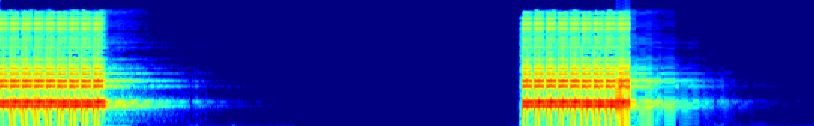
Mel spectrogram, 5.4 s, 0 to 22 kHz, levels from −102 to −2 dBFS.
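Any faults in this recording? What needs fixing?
A rebuffering stall runs from 2.00 to 3.39 s. Playback exhausted its downloaded audio, fell silent for 1.39 s, then resumed exactly where it stopped. Prevent it by holding a deeper playback buffer or switching to a lower bitrate before the buffer drains.

From 4.11 to 5.43 s the sound turns into a rigid, metallic 100 Hz buzz. The likely cause is robotic sound from repeated short buffers, where a roughly 10 ms segment is replayed while about half the real audio is skipped. Prevent it by delivering audio blocks on schedule and using smoother loss concealment instead of looping the last buffer.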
